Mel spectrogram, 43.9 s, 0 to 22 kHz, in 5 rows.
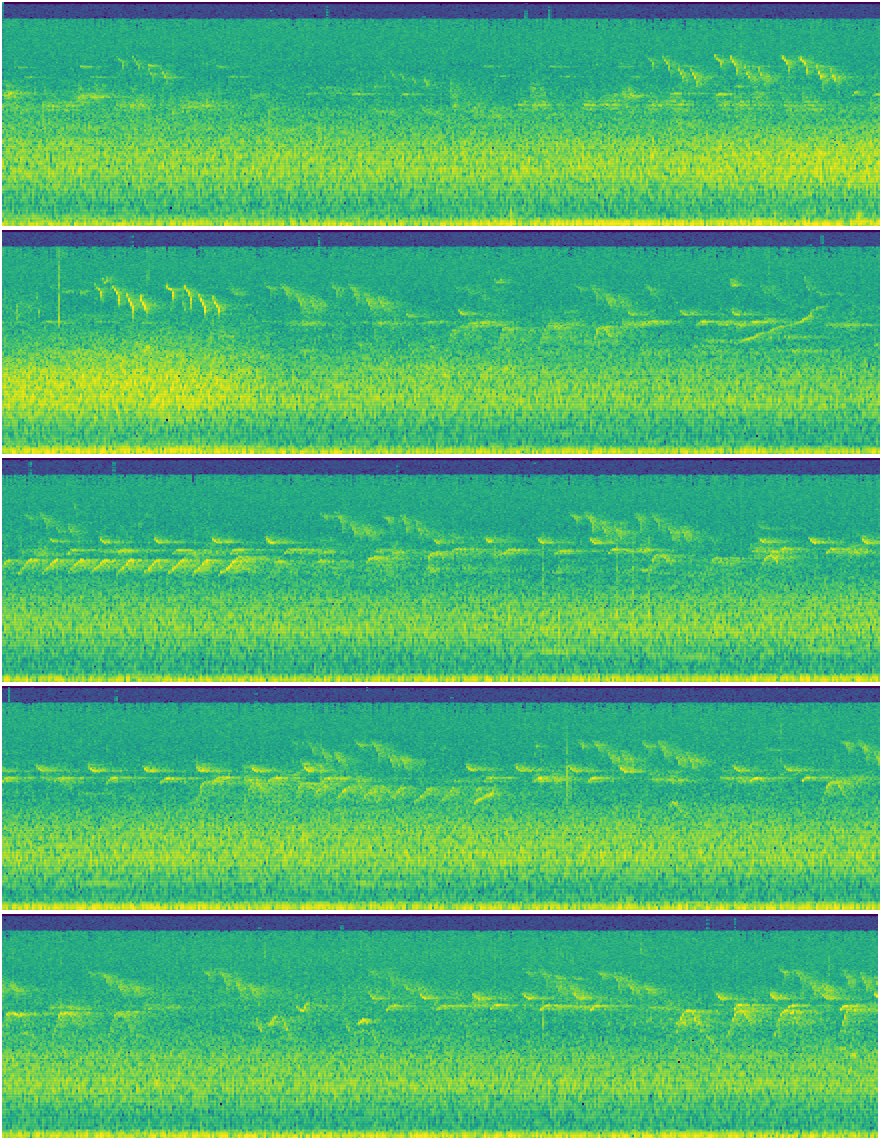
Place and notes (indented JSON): {
  "title": "Солитьюд, Штутгарт, Германия - Walking around Akademie Schloss Solitude",
  "date": "2015-03-13 11:00:00",
  "description": "The Akademie Schloss Solitude and neighborhood: forest, vehicles, castle visitors.\nRoland R-26. Early Spring.",
  "latitude": "48.78",
  "longitude": "9.08",
  "altitude": "492",
  "timezone": "Europe/Berlin"
}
